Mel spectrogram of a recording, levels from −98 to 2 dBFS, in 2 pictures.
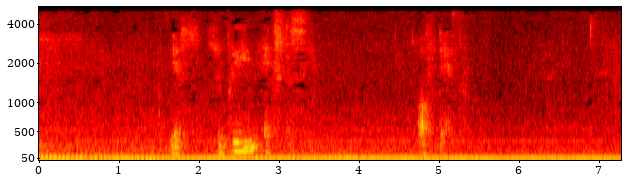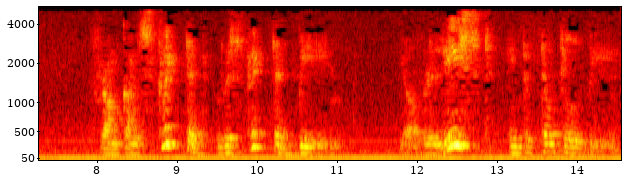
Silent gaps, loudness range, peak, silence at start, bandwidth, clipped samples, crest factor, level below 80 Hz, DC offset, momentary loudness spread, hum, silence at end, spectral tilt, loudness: none; 15 LU; -6 dBFS; 0 s; 5.2 kHz; under 0.1%; 24 dB; -38 dBFS; under 0.1%; 17 LU; none; 0 s; -7.5 dB/octave; -30 LUFS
